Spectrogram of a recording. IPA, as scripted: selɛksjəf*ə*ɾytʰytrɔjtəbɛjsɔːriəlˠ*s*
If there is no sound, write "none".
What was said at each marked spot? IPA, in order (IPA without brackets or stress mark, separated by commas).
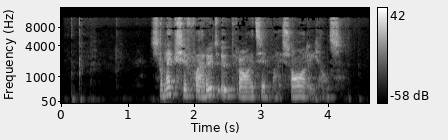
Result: a, s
